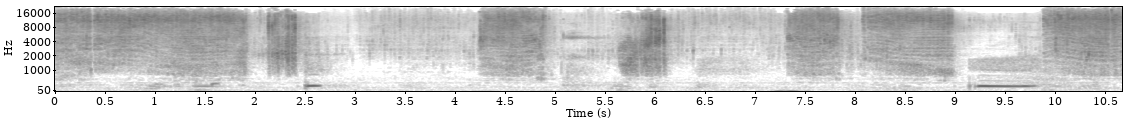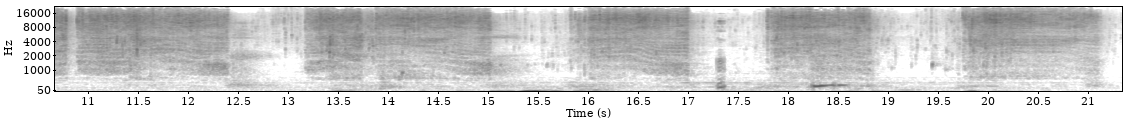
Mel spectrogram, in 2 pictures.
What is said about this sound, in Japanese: 洗い流していくよ。お湯は熱くない？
